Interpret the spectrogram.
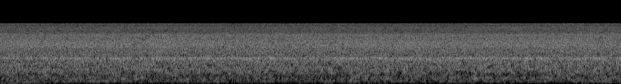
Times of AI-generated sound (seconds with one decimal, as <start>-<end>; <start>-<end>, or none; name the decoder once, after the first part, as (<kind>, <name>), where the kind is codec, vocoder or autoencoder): none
